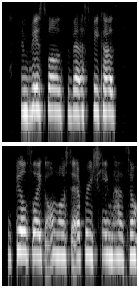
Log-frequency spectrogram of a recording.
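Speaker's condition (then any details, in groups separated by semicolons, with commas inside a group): ALS; diagnosed by elimination over multiple years by Dr. Neil Snyder, Columbia University, atypical young woman; speech affected by ALS, noticeable on podcasts and shows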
